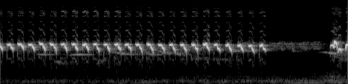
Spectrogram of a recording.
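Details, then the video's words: Yellow-vented bulbul kept as a cage bird, sung as a lure to prompt other bulbuls into long song. Fast, even run of bright chirping notes, about seven per second, then a brief pause and a fresh start. "Trucukan Gacor Ampuh untuk Pancingan Trucuk Biar Cepat Bunyi"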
